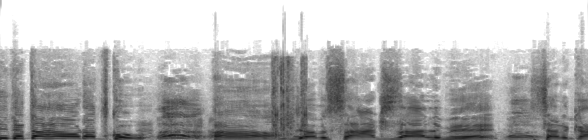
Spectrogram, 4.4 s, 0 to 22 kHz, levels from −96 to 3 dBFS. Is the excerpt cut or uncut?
cut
